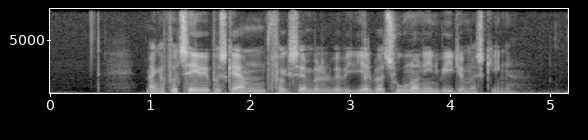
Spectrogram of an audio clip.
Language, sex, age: Danish, male, 28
